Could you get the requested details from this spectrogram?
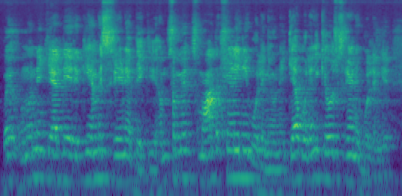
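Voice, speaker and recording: A man's voice: on the high side, animated, rapid-fire, crowd noise. A man teaching a math lesson, repeating steps and asking and answering his own questions. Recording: very echoey room, faint ambient noise.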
